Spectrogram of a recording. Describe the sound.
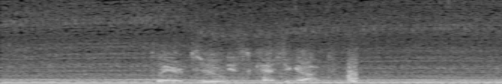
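A car engine drones steadily as it is driven through a school-run video game, a buzzing, harmonic hum that dips slightly in pitch about a third of the way in, with brief brighter bursts layered over it.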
